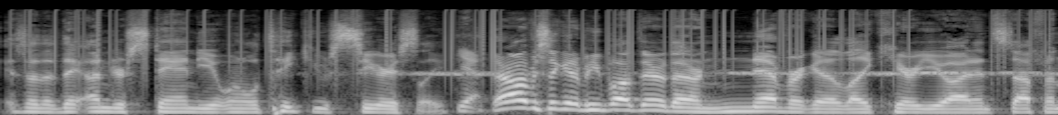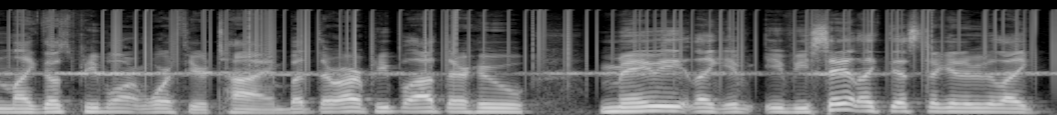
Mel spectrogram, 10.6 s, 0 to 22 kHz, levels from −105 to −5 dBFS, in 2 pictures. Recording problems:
echo of what is said; noticeable; throughout; 580 ms later, 15 dB below the speech
crackle, like an old record; noticeable; 15 dB below the speech

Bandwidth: 15 kHz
